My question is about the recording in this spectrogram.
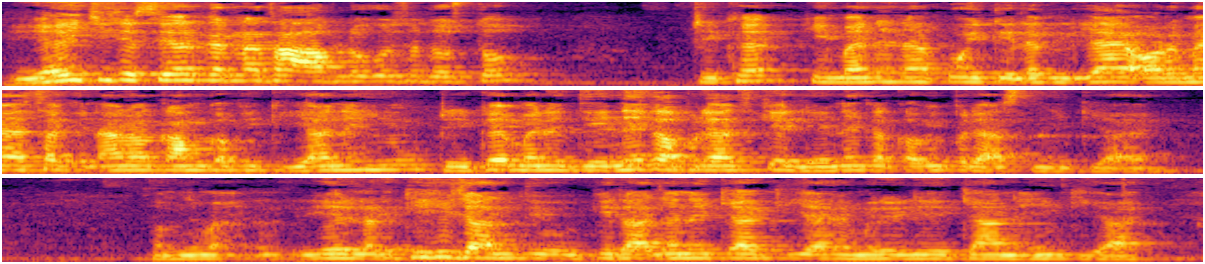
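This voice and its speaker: A man's voice: fairly high pitch, fairly even intonation, fast, a little mellow, reverberant. A young man from Bihar, vlogging to camera in a heated, defiant monologue that lectures and keeps checking that his listeners understand. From Bihar, India.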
